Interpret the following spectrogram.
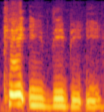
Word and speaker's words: Kevbe: Yeah, that's for some people, but mine is Kevbe.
